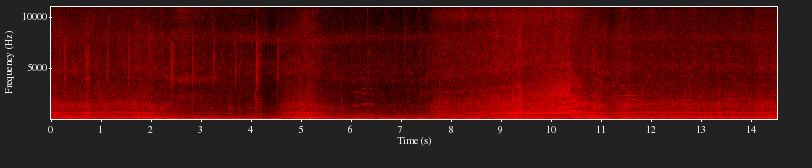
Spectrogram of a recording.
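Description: A car with overinflated, bouncy tyres drives in a car-selling video game, its engine droning steadily with pitch swells as it revs, plus an occasional knock.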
